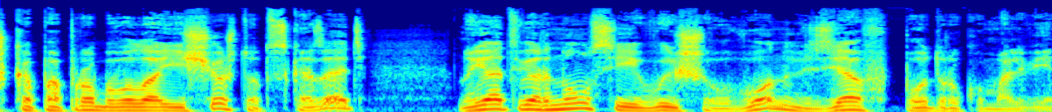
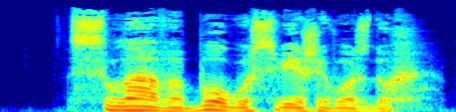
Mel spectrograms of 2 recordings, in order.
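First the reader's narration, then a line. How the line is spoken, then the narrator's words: Deep sigh, then coughing. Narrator (Russian): полной грудью вздохнула Мария и тут же закашлялась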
